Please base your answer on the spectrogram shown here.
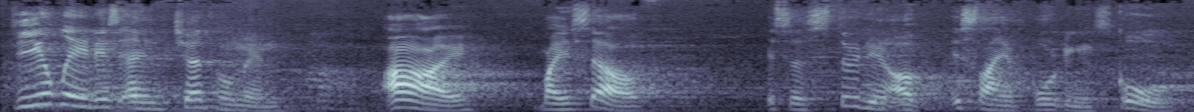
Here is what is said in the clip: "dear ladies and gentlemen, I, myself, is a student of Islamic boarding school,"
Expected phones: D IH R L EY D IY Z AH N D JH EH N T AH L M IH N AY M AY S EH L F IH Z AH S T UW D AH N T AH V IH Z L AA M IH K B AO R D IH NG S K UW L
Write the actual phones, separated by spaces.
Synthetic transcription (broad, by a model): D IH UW L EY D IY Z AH N JH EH N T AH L M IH N AY M AY S EH L F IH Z AH S T UW D AH N T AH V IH S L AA IH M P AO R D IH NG S K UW L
